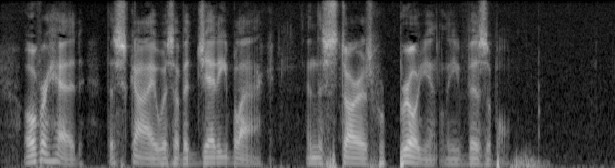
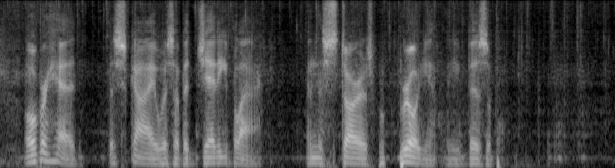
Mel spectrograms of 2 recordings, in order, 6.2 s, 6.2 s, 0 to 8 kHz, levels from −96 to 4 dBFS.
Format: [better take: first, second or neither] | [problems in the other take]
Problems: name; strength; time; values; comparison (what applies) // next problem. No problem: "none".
first | noise reduction (neural mask model RNNoise)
